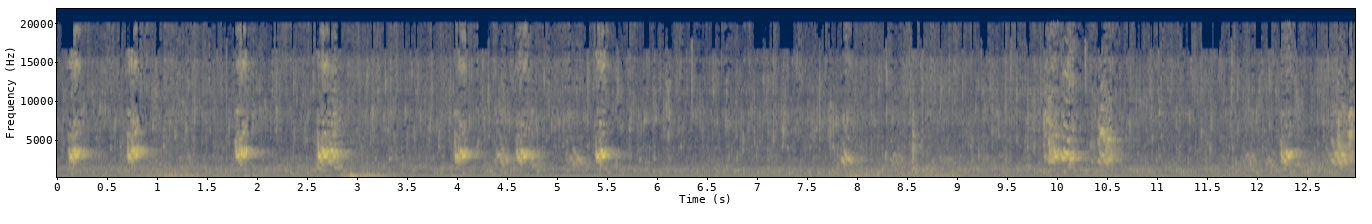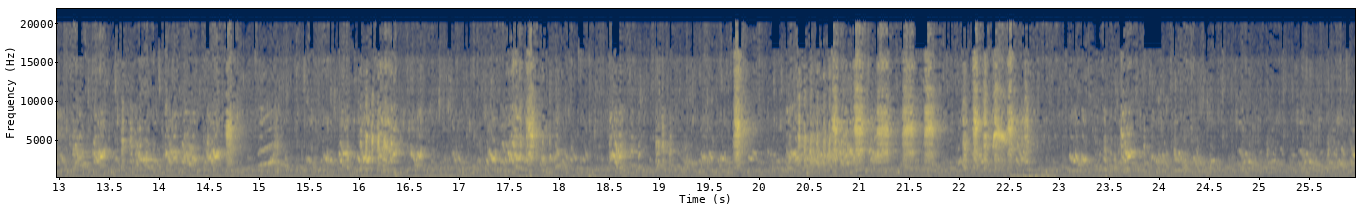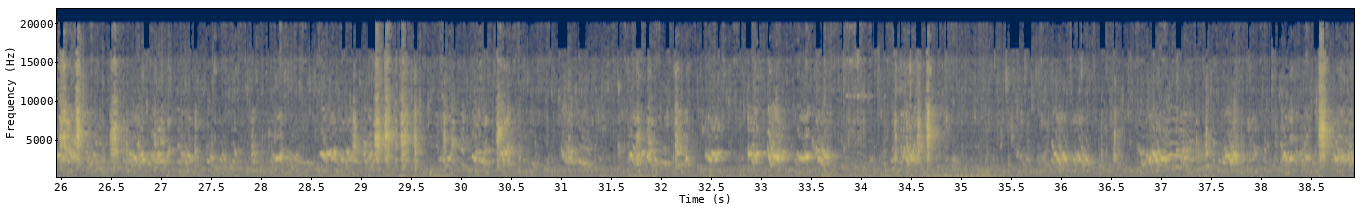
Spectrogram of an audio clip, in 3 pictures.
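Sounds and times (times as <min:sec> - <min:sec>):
budgerigars chirping: 0:00.1 - 0:03.3, 0:12.2 - 0:35.3.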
